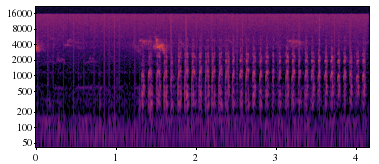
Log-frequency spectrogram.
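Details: Wild barn owl nestlings while the female feeds them: after a quiet start, a dense rasping chatter of quick pulses begins and continues steadily, with a few thin high squeaks above and steady low hum.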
